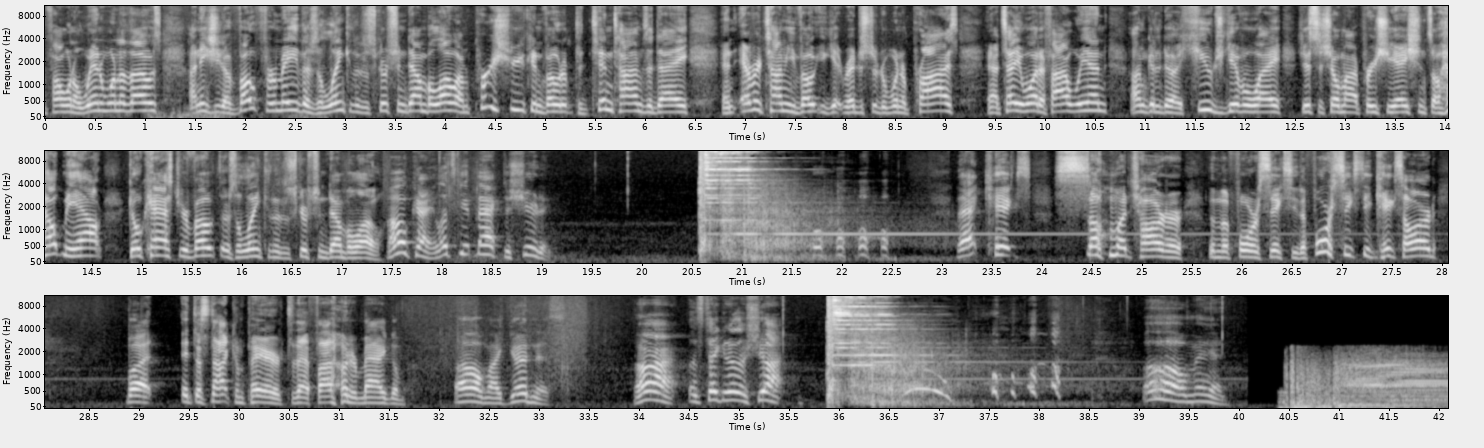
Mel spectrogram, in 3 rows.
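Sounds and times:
steel target ringing: 20.6s - 28.9s, 35.9s - 40.0s
man chuckling: 21.7s - 22.6s, 36.8s - 38.4s.

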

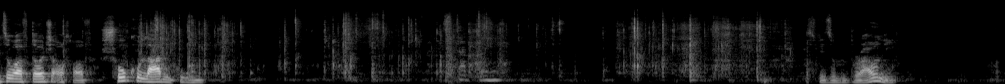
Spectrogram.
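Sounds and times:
plastic wrapper crinkling: 0.5s - 8.1s.

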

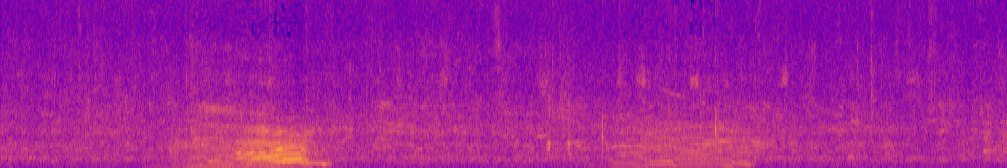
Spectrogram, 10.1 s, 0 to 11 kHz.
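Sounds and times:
cow mooing: 1.5s - 3.4s, 6.1s - 7.6s.

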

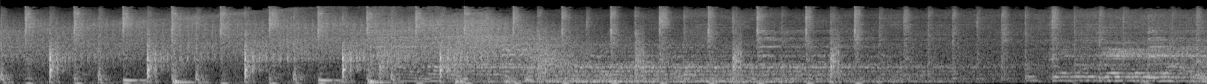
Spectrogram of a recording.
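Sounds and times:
kick drum: 0.0s - 8.7s
hissing crackly noise: 0.0s - 12.0s
short bass notes: 3.7s - 7.6s
sustained synth chord: 4.4s - 10.4s.

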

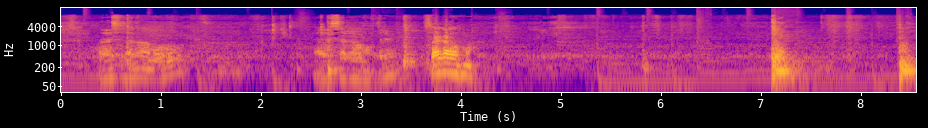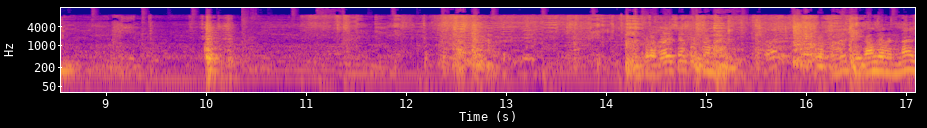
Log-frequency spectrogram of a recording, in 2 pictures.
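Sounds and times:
plastic-wrapped bale rustling: 10.9s - 17.0s.

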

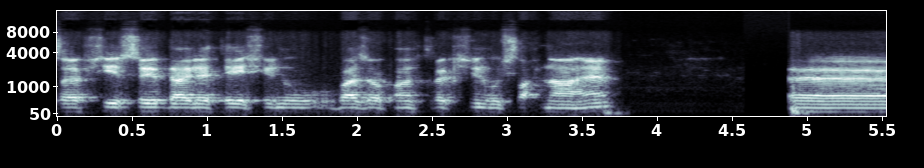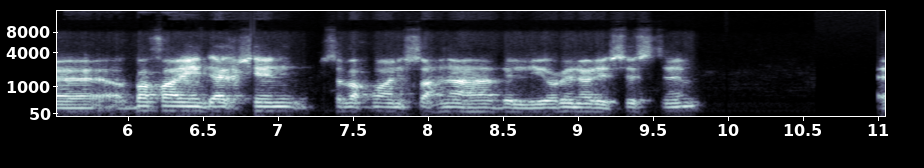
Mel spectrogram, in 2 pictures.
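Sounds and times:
man holding hesitation vowel: 4.9s - 6.0s.

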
